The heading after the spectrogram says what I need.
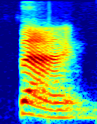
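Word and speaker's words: cinq: next number is five which is pronounced as sank is pronounced as sank sank s can I put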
